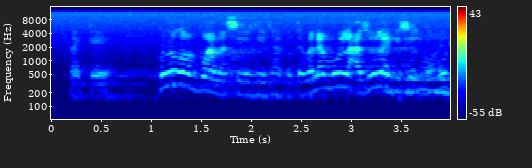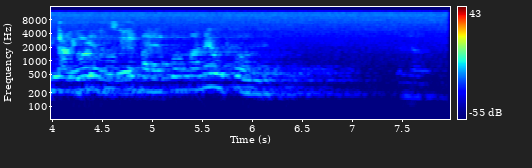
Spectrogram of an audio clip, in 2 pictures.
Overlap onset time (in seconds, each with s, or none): 3.3 s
